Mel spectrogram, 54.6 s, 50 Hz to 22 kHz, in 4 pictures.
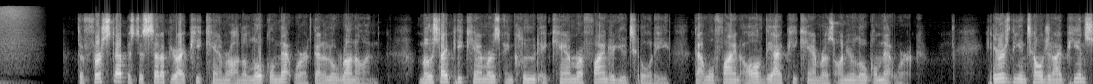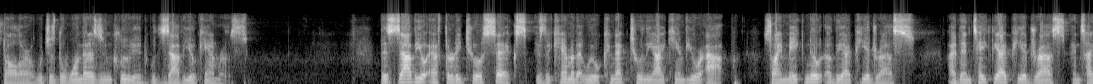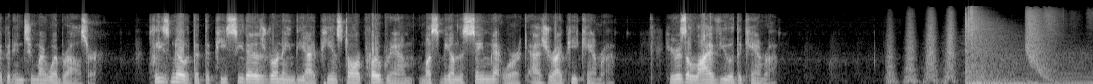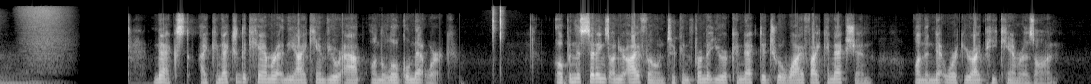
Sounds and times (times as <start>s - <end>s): Speech: 1.0s - 11.6s, 12.4s - 16.8s, 18.4s - 28.6s, 29.2s - 35.0s, 35.6s - 37.1s, 42.8s - 46.8s, 47.9s - 54.3s.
